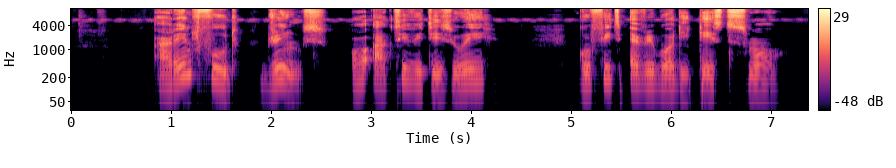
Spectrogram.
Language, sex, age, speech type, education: Nigerian Pidgin, male, 30-45, spontaneous, tertiary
